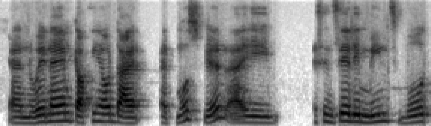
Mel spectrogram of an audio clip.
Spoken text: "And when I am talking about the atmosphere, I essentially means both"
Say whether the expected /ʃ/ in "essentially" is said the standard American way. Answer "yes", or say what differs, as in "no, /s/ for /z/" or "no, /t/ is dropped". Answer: no, /s/ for /ʃ/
